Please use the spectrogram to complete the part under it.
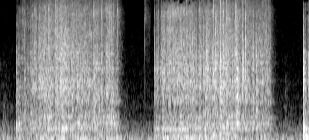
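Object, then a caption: Mirror-glass mosaic tile panel with grout. Long acrylic nails of both hands scratch and tap across a flat panel of silver mirror-glass mosaic tiles with grout. Two sustained bursts of dense, bright, gritty scratching are separated by a short pause. A sharp tap follows a brief quiet at the end.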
